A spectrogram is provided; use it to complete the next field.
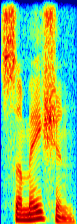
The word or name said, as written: summation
